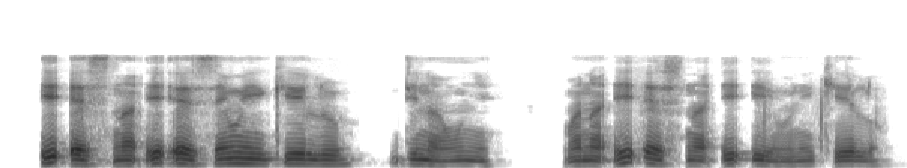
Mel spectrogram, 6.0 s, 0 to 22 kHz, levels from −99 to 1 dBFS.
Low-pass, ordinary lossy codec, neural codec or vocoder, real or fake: 5.4 kHz; AAC, 32 kbps; none; real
